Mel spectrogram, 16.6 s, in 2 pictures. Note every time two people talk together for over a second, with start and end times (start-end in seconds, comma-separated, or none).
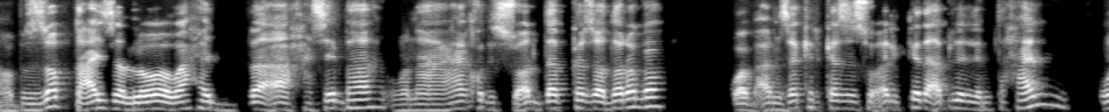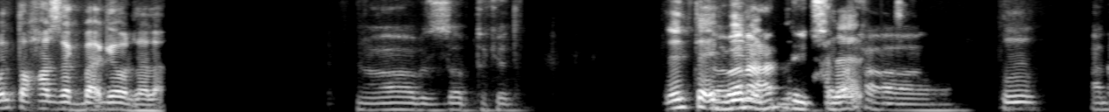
13.6-14.8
